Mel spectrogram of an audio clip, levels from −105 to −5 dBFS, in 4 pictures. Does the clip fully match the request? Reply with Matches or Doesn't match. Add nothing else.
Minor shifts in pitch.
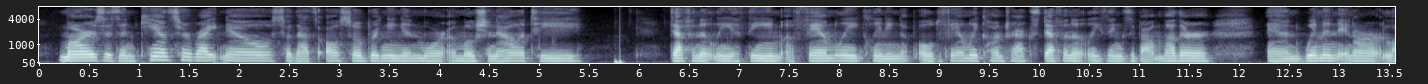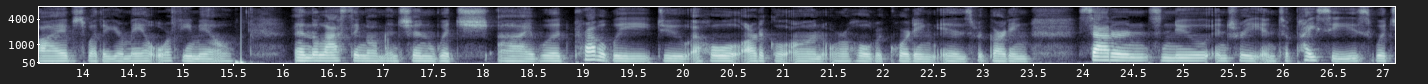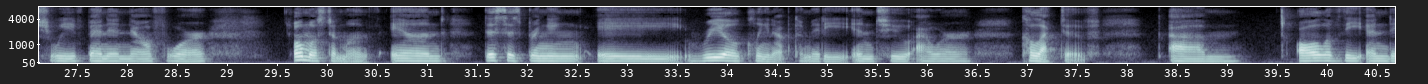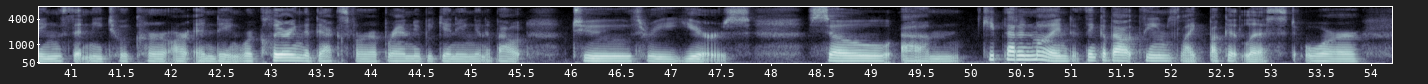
Matches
